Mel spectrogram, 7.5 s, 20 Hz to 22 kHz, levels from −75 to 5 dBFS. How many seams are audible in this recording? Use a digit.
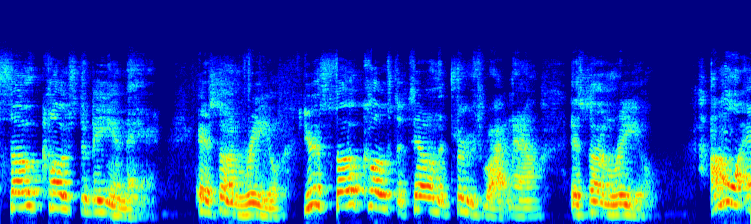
1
